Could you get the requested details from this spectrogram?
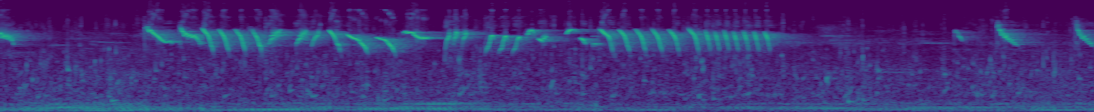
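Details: White-eye master song for training cage birds: rapid high chirping trills and downslurred notes, bursts separated by brief pauses, faint low hum beneath.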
